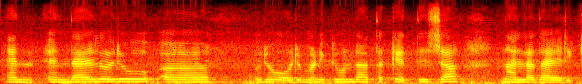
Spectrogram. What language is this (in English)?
Malayalam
